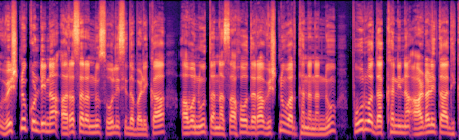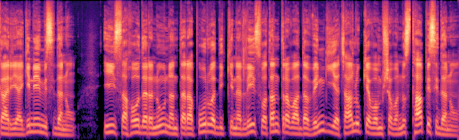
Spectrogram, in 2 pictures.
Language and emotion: Kannada, neutral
